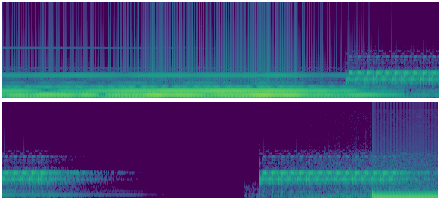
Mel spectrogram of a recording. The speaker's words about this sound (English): Back in D.C., a phone rang at the embassy.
